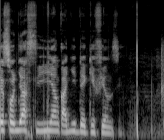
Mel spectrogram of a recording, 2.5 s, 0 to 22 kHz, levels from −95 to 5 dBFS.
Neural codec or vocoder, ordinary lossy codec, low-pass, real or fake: none; none; none; real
